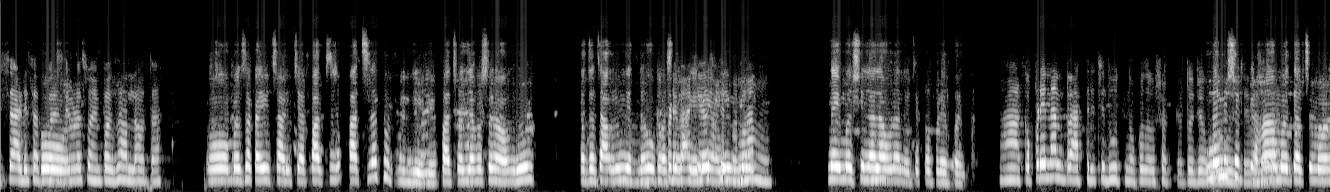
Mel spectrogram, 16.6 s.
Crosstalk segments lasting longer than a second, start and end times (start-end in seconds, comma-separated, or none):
7.7-9.4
